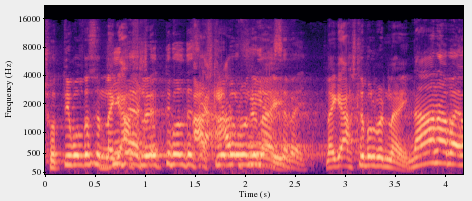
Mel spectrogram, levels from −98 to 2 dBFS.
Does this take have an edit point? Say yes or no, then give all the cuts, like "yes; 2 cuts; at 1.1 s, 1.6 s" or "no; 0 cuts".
no; 0 cuts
